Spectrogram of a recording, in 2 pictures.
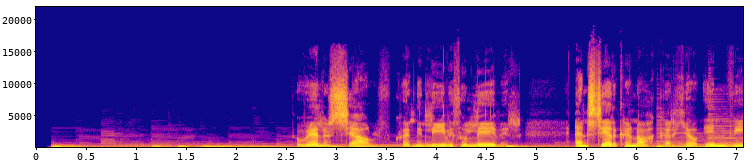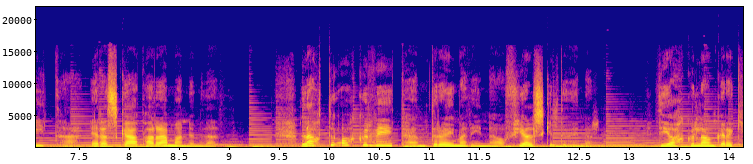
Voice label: female Icelandic compilation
